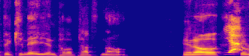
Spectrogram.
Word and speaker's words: Papaplatte: It's in Germany we say Papaplatte, but there are also some Germans who can't pronounce it, so it's fine.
